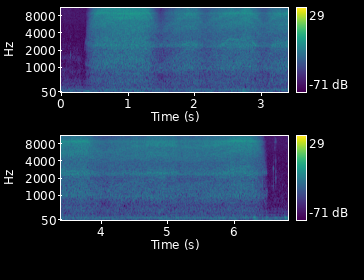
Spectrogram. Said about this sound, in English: Sounds sharp to me. This drip theory coil is giving me uh, spectacular airflow.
